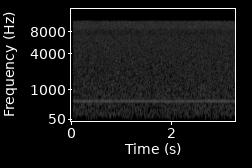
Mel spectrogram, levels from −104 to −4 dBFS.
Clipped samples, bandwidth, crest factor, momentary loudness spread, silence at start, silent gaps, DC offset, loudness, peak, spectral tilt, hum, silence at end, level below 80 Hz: under 0.1%; 11.5 kHz; 14 dB; 0 LU; 0.05 s; none; under 0.1%; -68 LUFS; -58 dBFS; 0 dB/octave; none; 0 s; under -90 dBFS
